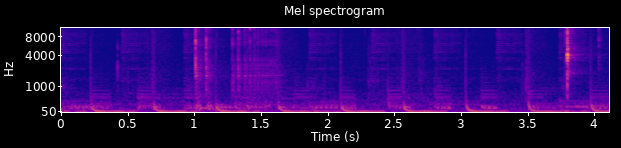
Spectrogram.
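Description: Background music with a steady beat; near the end, one sharp click as a Bluetooth earpiece snaps onto its USB charging clip. A brief rustle of handling about a second in.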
